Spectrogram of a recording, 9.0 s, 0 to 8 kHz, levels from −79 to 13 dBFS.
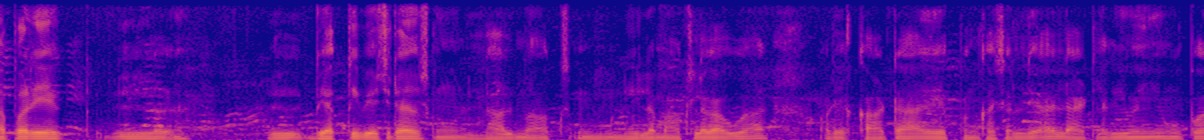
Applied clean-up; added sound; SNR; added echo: none; none; none; none.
